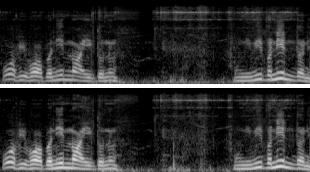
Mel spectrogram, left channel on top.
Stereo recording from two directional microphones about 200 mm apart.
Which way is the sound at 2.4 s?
25° right (ahead or behind).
